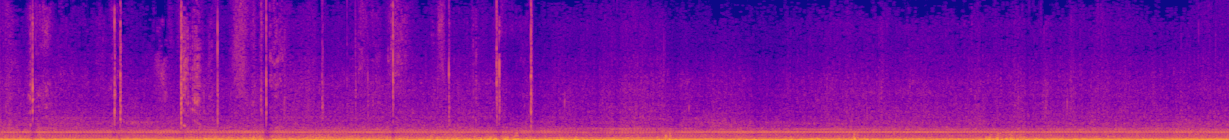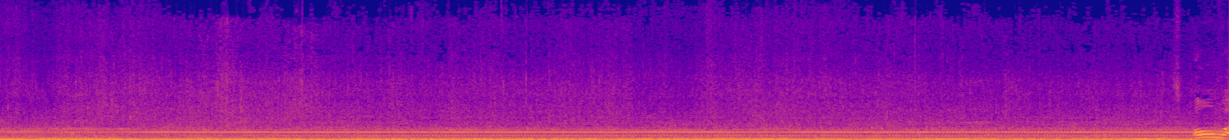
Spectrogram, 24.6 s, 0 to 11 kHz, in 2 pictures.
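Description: An outboard engine on a Boatworld Cruiser 380 tunnel hull inflatable boat drones steadily on its maiden trip, a constant close hum with wind noise and people talking over it.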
